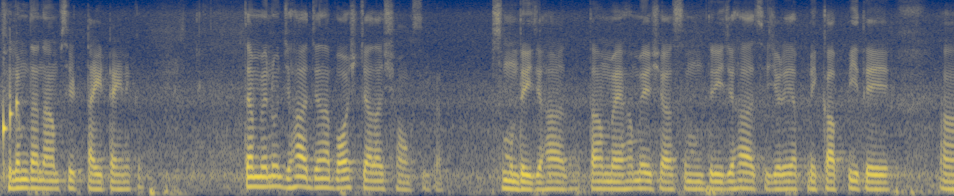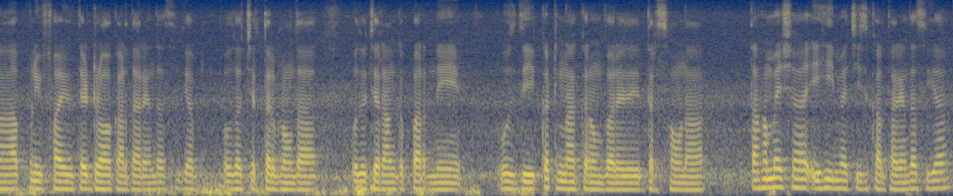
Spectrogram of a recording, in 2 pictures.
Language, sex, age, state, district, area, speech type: Punjabi, male, 18-30, Punjab, Barnala, rural, spontaneous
